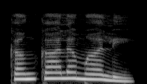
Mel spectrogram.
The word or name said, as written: ಕಂಕಾಲಮಾಲಿ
